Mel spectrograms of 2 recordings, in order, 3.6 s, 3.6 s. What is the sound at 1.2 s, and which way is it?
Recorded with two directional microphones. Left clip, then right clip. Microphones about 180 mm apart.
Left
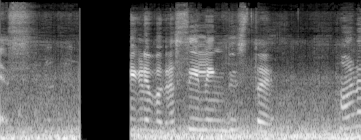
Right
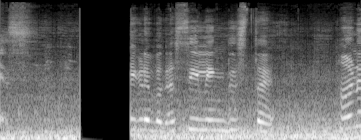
Speech, 10° right (ahead or behind).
